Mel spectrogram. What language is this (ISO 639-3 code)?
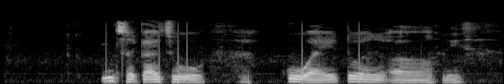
zho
